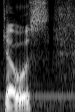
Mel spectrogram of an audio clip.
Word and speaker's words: XAOC: Pour le coup c'est un Zagreb de XAOC mais qu'on prononce Chaos, qui est un très bon filtre d'ailleurs au demeurant.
